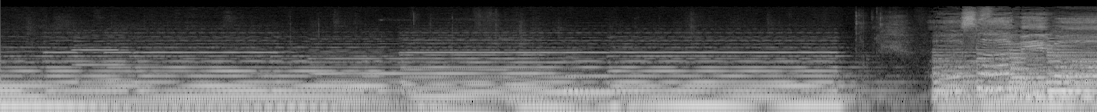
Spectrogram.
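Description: Church organ playing a hymn introduction in sustained, held chords that change every few seconds. About eight and a half seconds in the chord is released and the sound drops away briefly, then the music comes back in louder just before the end.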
